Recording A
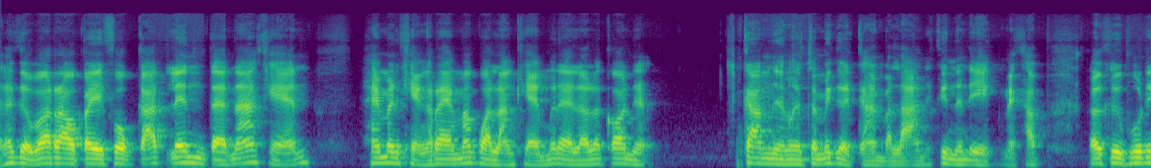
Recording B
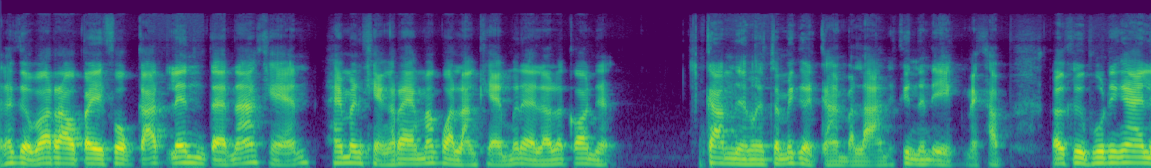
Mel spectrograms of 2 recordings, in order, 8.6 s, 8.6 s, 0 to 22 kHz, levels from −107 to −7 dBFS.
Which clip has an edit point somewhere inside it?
B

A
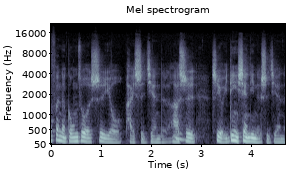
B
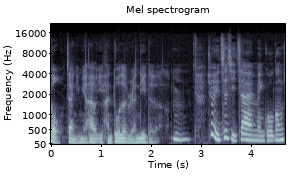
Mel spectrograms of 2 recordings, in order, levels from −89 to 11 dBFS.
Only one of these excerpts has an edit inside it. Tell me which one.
B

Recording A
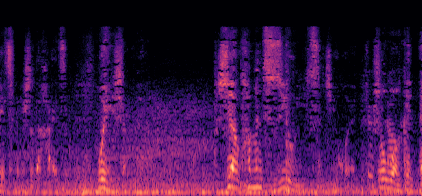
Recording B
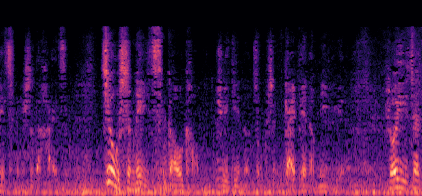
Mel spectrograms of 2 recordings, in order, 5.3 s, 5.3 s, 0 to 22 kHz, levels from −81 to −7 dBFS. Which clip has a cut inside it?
A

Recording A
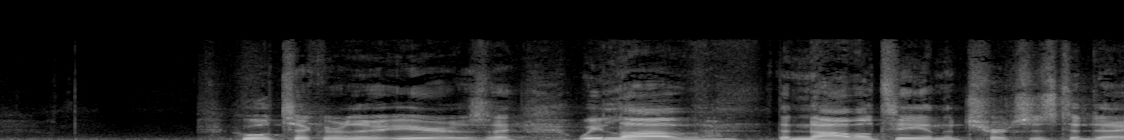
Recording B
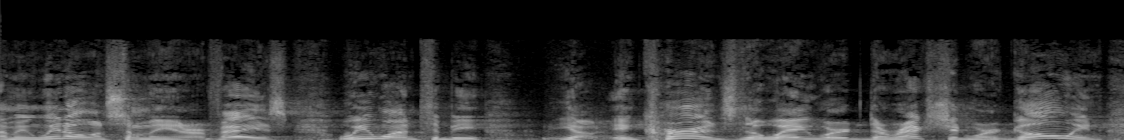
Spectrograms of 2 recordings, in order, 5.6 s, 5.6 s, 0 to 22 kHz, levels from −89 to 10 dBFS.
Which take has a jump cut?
A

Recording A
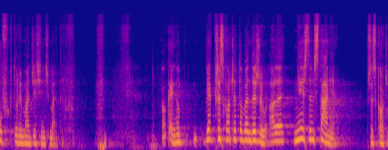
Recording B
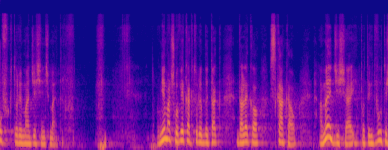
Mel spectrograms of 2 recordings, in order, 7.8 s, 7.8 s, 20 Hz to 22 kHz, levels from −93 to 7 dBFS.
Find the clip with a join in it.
B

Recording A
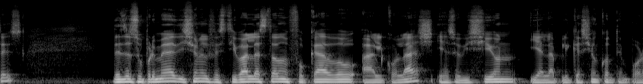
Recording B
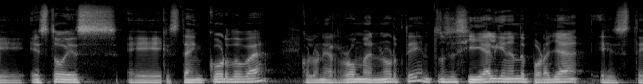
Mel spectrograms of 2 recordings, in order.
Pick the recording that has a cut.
B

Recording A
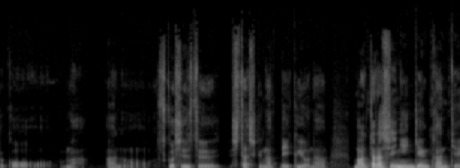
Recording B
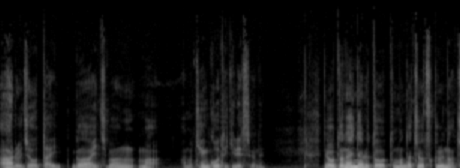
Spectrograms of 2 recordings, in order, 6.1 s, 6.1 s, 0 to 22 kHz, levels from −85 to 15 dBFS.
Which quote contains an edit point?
B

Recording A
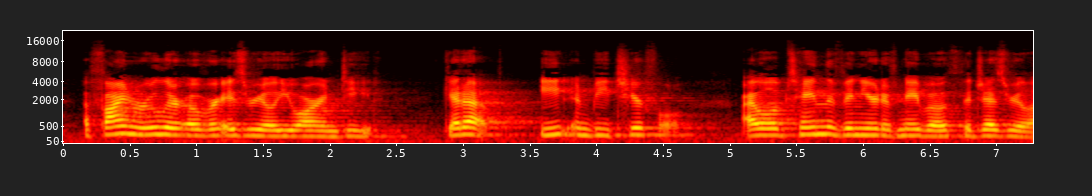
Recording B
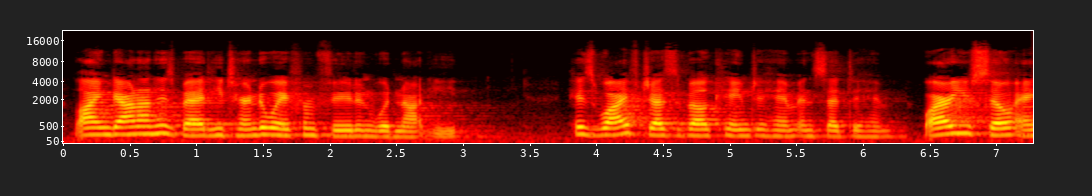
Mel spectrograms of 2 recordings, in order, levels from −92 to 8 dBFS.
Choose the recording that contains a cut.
B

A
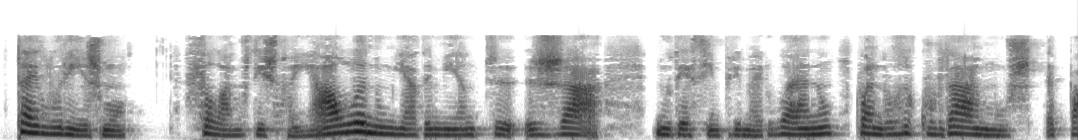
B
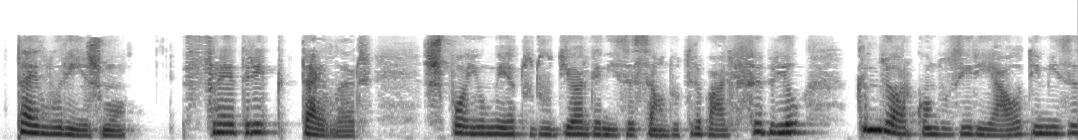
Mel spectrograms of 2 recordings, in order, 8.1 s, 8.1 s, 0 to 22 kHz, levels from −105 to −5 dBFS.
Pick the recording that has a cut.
A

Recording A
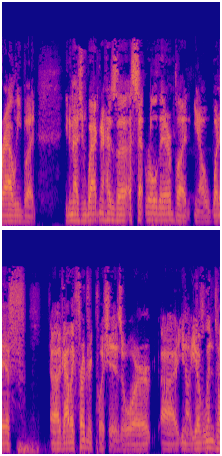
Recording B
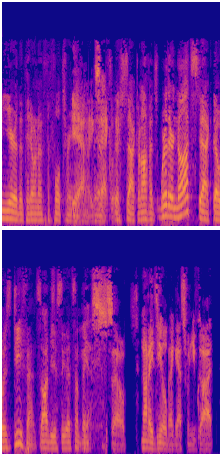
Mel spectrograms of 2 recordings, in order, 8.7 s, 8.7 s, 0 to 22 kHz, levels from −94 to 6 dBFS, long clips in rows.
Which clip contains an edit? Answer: B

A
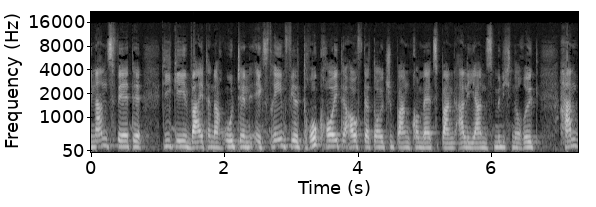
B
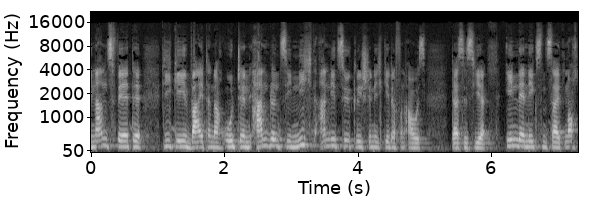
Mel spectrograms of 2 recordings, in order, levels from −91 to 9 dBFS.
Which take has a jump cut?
B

